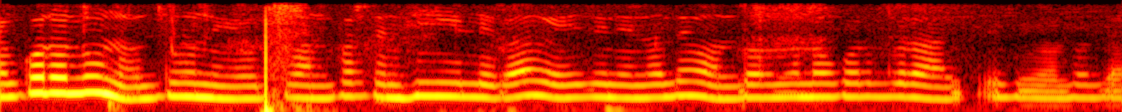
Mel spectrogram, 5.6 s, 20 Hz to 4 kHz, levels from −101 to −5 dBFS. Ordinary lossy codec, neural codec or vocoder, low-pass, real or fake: none; none; 3.6 kHz; real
